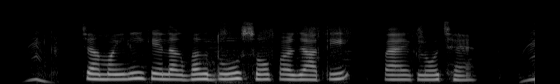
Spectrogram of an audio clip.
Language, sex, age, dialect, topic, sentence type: Maithili, female, 25-30, Angika, agriculture, statement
